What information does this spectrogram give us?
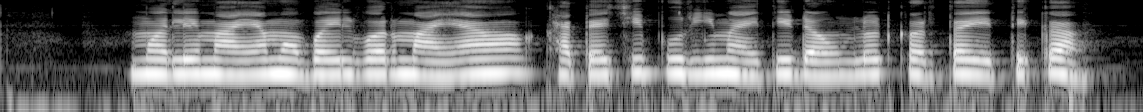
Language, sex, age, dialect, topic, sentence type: Marathi, female, 25-30, Varhadi, banking, question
